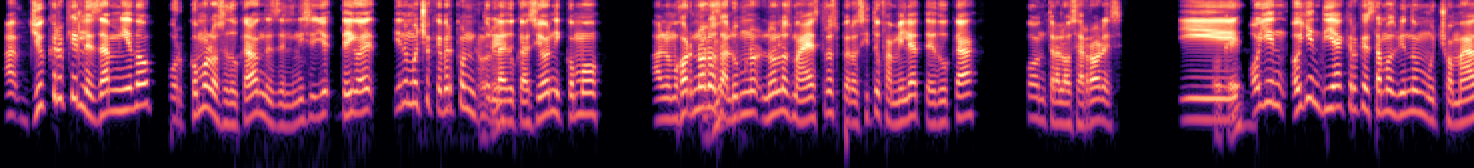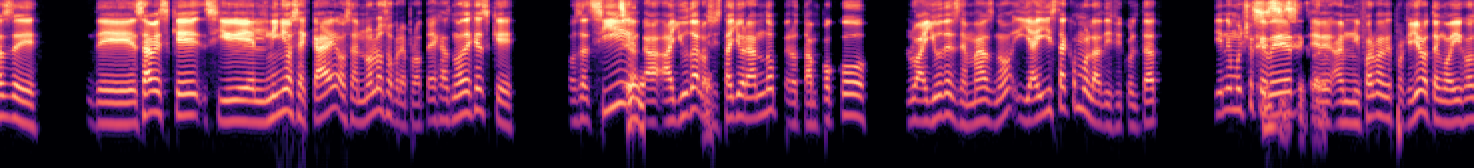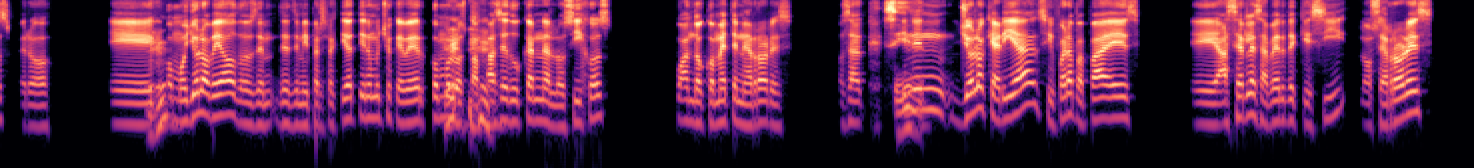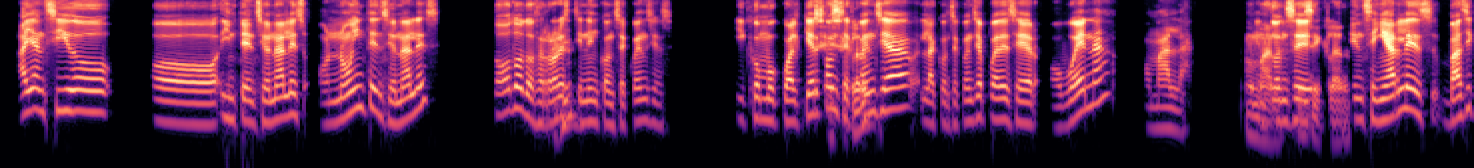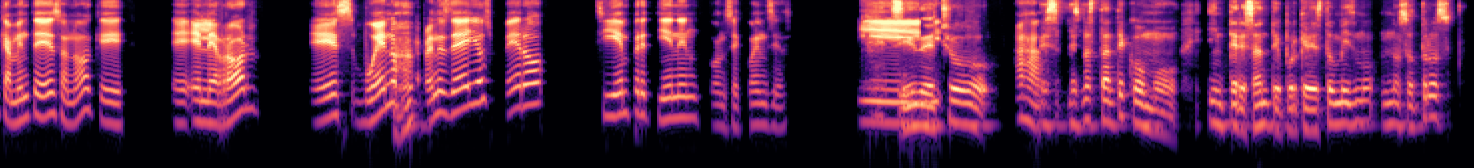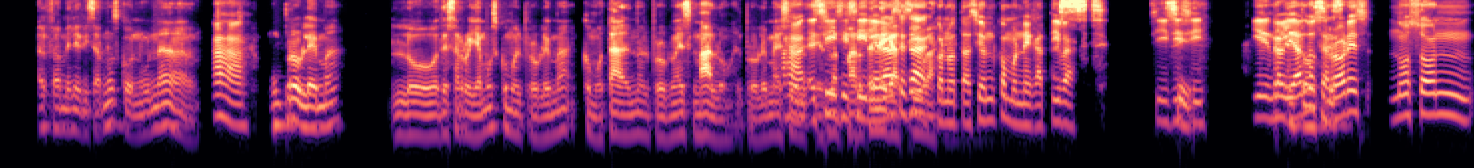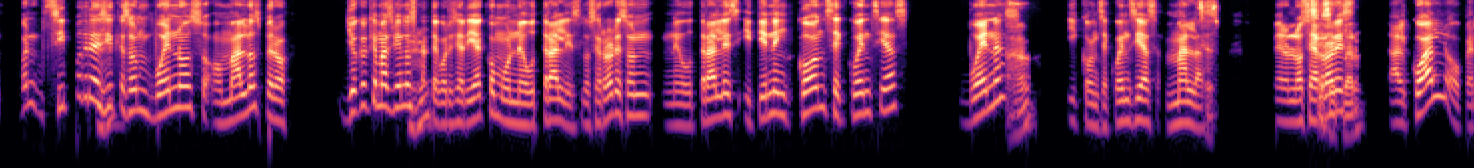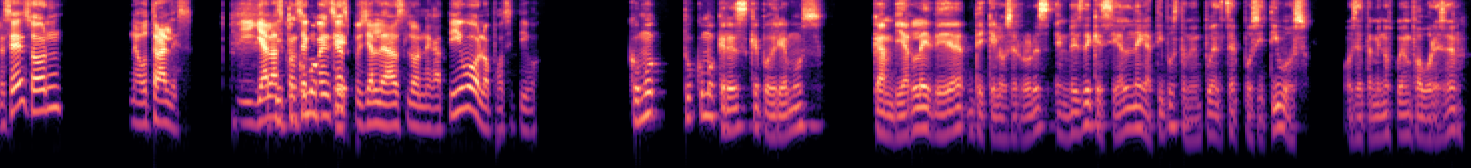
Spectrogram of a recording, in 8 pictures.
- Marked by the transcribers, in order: other noise; cough; tapping; unintelligible speech
- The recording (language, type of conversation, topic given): Spanish, podcast, ¿Qué importancia tienen los errores en el aprendizaje?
